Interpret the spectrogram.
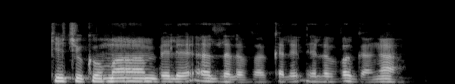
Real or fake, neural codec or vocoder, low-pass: fake; vocoder, 22.05 kHz, 80 mel bands, WaveNeXt; 7.2 kHz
